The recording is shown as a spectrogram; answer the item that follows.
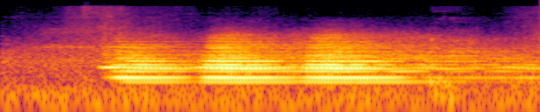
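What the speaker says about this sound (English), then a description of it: "they'll pull that train all the way up to the top" A Norfolk Southern train horn blasts nearby at a crossing in three loud, overlapping pulses, sustained chord tones swelling and fading with rail noise underneath.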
